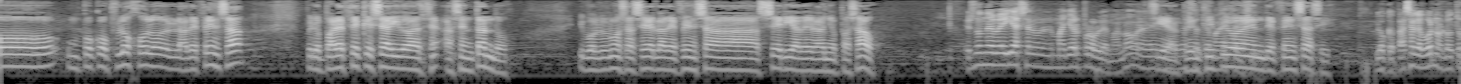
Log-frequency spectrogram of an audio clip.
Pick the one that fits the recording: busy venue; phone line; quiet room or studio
busy venue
